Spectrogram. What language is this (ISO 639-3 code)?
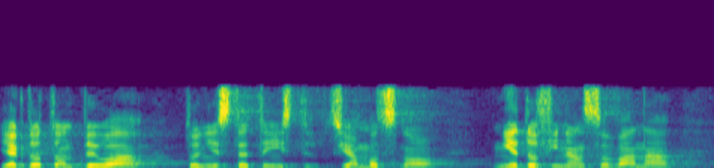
pol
